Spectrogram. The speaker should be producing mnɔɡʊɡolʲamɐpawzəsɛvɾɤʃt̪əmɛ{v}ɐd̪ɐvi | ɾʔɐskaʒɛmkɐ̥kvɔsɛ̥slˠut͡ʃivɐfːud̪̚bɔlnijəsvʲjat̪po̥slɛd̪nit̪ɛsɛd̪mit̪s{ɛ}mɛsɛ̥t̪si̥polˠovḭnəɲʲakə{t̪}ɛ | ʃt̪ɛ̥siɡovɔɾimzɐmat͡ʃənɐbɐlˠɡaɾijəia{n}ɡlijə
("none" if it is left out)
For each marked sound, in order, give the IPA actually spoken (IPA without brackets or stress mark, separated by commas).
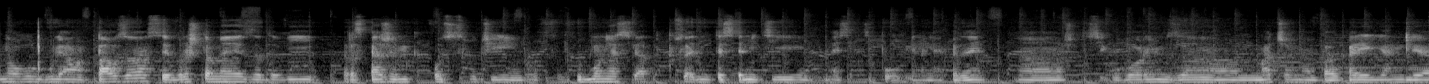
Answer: z, i, d̪, ŋ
